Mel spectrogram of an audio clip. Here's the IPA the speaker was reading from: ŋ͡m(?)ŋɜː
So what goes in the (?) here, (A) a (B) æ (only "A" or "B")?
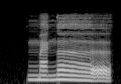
B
